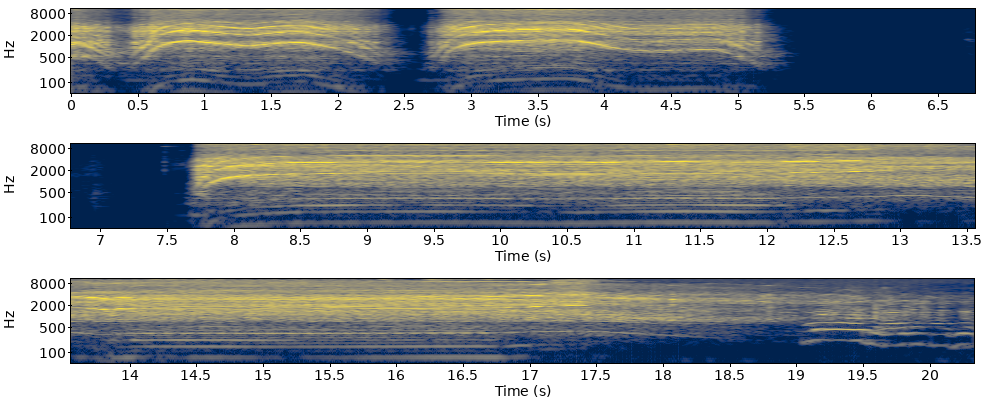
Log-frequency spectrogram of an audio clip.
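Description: A power drill with a dull bit bores into hardwood in bursts, whining and grinding loudly up close, with short pauses between attempts and a longer strained run that rises in pitch.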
